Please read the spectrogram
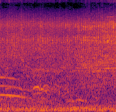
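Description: A small quadcopter drone hovering overhead, its propellers giving a steady buzzing whir. Crowd chatter and street noise run underneath.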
